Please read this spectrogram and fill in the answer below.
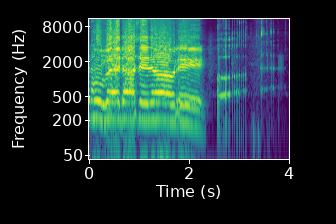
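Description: A long, drawn-out burp-like vocal sound held at one low pitch for about two seconds, dropping as it ends; softer scattered noises and a short spoken word follow.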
